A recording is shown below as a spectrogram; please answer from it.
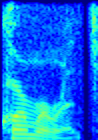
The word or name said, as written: cormorant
